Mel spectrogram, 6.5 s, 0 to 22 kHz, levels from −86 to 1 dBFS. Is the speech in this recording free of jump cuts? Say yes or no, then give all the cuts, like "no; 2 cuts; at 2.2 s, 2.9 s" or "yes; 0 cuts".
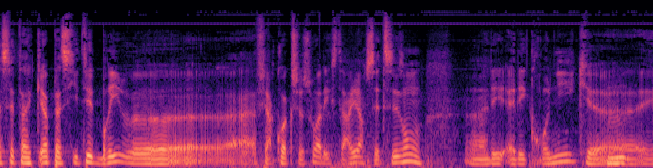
yes; 0 cuts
